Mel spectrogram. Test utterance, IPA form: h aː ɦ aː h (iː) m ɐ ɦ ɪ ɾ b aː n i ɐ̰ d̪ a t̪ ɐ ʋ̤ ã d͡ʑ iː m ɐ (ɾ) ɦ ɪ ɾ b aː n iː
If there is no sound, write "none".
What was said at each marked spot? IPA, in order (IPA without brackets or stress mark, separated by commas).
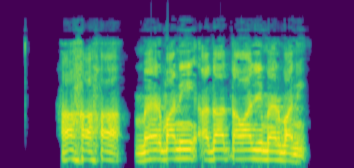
aː, none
